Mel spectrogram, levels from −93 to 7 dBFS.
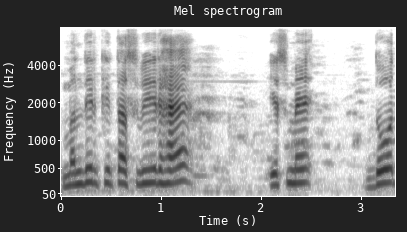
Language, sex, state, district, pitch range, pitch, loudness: Hindi, male, Bihar, Vaishali, 225-245 Hz, 235 Hz, -20 LUFS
